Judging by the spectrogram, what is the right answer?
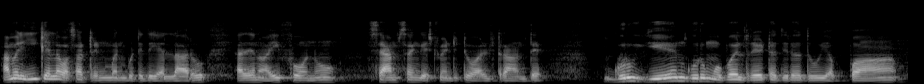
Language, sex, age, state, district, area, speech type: Kannada, male, 30-45, Karnataka, Chikkaballapur, urban, spontaneous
